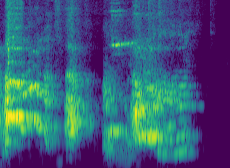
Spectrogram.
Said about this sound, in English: The dogs agree too. What's happened? They're mad at the washing machine.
